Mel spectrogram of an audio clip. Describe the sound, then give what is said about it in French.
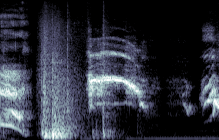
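A heavy thunk like a car door slamming shut, followed at once by a sharp, sustained scream and a shorter second cry, loud with no talking. A man leaps from a parked car and knocks out a scientist with a revolver butt as he opens his driver's door. “Comme Alain s'apprêtait à ouvrir la portière conducteur de son véhicule, quelqu'un jaillit de la voiture garée juste à côté et d'un coup de creuse de revolver assomma l'infortuné scientifique.”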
